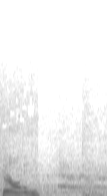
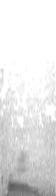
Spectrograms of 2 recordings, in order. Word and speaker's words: Carl: I hate how Americans say Carl. Carl. It sounds like Carol. Why are you adding another syllable? I don't understand. Carl. It's Carl.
